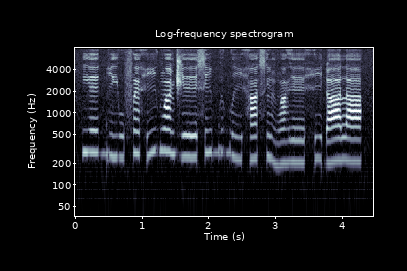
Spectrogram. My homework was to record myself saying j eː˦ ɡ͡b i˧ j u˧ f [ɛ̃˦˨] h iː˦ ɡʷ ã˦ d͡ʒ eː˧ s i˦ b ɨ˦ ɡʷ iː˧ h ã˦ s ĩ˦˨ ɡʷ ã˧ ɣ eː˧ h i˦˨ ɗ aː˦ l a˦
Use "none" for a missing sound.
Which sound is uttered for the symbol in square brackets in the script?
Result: ɛ̃˦˨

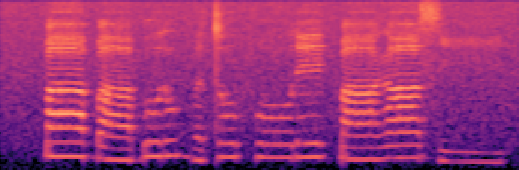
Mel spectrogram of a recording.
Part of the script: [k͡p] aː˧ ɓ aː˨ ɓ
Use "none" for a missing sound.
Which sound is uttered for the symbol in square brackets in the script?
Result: k͡p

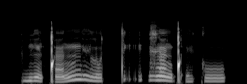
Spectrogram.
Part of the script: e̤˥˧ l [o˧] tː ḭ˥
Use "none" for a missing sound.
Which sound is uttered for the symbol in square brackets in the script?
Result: u˧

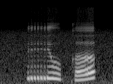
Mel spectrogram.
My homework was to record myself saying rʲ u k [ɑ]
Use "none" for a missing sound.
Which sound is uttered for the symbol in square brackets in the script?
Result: ə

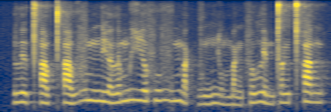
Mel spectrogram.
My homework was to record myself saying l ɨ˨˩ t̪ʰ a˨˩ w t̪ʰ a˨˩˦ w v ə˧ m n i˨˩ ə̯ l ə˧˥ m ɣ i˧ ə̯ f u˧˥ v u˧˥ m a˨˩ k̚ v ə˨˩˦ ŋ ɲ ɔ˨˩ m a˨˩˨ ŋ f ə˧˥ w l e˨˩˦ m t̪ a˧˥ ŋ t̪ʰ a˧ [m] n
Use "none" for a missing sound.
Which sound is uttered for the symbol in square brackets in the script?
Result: none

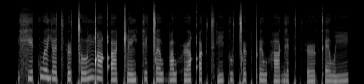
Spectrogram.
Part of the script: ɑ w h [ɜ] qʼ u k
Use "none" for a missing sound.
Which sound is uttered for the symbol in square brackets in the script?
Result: ə˞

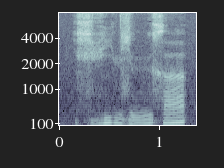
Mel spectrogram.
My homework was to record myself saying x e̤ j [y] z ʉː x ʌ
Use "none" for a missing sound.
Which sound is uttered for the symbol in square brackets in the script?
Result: y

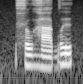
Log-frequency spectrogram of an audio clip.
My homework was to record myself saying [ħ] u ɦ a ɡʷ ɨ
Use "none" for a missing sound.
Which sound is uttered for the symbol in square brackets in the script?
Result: ħ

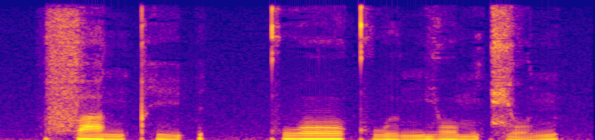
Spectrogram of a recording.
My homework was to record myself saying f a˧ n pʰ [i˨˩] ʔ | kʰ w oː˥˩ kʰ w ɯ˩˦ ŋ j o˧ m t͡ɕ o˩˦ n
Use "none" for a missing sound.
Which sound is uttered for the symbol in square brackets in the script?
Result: i˨˩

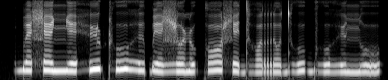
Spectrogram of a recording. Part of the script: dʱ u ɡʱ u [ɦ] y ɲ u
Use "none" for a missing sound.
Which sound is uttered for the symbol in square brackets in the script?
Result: ɦ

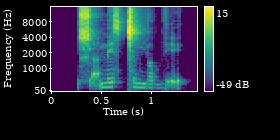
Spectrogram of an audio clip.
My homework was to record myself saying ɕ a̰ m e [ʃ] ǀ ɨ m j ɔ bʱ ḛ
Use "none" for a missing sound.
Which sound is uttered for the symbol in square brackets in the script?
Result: s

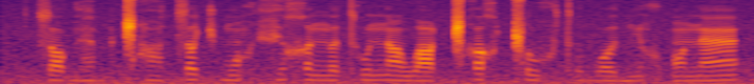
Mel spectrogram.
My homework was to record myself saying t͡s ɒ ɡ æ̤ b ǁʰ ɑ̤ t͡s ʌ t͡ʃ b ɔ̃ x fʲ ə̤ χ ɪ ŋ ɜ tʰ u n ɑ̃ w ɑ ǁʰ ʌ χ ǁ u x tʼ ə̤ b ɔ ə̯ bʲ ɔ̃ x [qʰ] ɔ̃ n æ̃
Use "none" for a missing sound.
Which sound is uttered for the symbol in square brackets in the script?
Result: ʔ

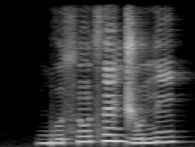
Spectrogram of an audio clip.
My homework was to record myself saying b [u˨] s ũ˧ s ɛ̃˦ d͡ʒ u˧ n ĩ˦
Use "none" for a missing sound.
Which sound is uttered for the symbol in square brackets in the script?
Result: u˨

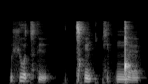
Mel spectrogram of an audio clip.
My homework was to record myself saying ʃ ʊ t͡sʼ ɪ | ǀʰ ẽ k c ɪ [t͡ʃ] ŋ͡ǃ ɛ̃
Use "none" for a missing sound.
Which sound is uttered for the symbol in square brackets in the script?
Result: k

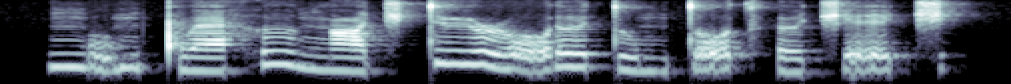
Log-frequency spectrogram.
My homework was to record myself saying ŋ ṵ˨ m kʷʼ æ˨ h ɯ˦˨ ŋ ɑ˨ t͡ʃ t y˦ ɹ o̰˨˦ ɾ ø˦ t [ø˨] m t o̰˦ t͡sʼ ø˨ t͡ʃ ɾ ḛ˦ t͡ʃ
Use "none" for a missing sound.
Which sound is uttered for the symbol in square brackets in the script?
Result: u˨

